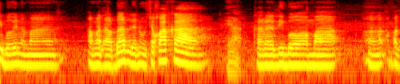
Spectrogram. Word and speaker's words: Aka: Aka ya bacanya Ucok ya?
